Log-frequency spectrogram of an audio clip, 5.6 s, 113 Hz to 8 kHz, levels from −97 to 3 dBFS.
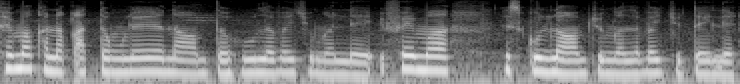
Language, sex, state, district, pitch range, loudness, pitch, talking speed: Wancho, male, Arunachal Pradesh, Longding, 185-215 Hz, -16 LUFS, 195 Hz, 235 wpm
